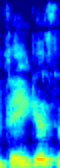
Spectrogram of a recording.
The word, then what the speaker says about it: vagus: And vagus is not like Las Vegas. It's spelled V-A-G-U-S.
